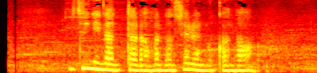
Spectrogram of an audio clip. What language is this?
Japanese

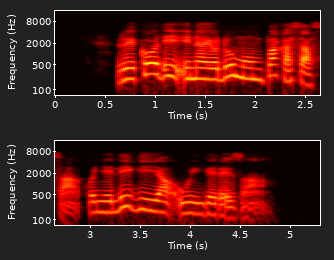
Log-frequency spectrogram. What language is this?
Swahili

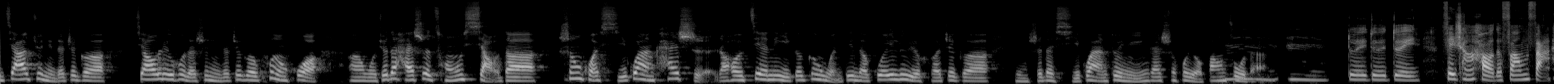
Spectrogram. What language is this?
Chinese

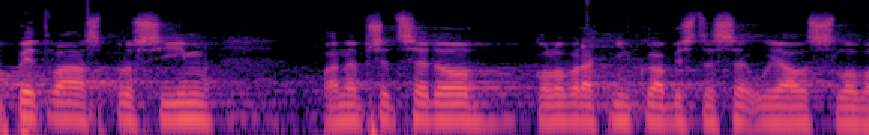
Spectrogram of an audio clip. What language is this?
Czech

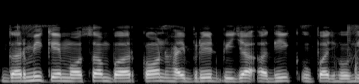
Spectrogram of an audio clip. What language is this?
Chhattisgarhi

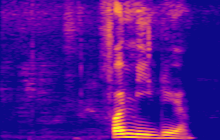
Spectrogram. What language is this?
Russian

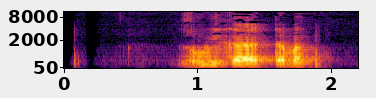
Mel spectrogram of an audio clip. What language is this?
Eton (Cameroon)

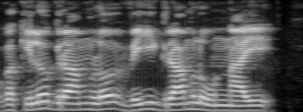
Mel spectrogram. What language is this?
Telugu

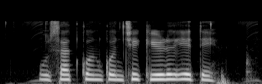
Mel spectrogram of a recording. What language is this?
Marathi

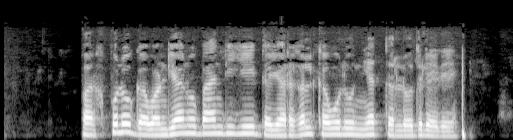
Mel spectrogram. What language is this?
Pashto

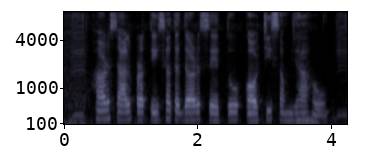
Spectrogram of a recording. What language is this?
Magahi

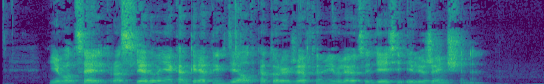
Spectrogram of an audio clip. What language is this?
Russian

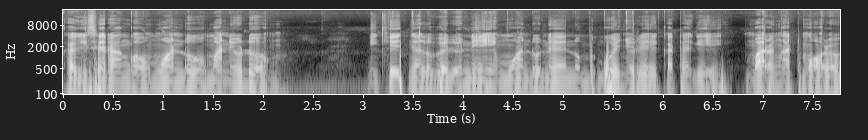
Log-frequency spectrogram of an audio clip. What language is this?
Luo (Kenya and Tanzania)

